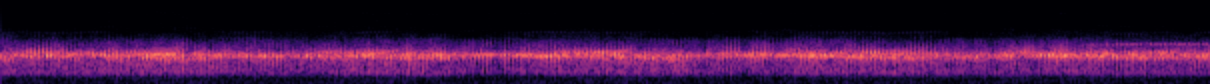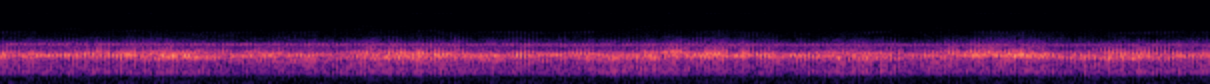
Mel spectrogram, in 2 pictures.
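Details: Nighttime chorus of Mexican frogs and toads in natural habitat, a continuous mass of overlapping croaking voices at steady loudness; a thin higher sustained tone joins from midway through and carries on to the end.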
